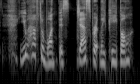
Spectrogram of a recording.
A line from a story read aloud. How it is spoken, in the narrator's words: Vicky said, her voice tense with urgency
